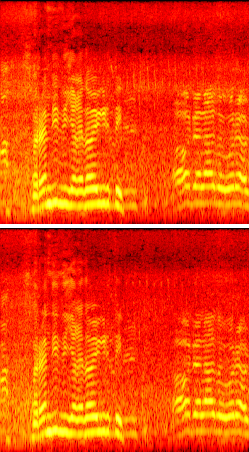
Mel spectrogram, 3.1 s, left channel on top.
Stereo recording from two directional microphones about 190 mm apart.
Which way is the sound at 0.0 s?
5° right (ahead or behind).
